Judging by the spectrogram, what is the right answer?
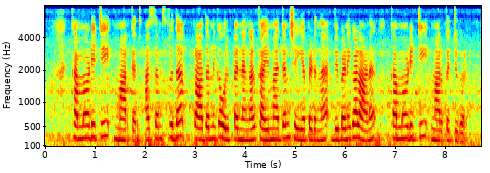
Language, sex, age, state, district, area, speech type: Malayalam, female, 18-30, Kerala, Kollam, rural, read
